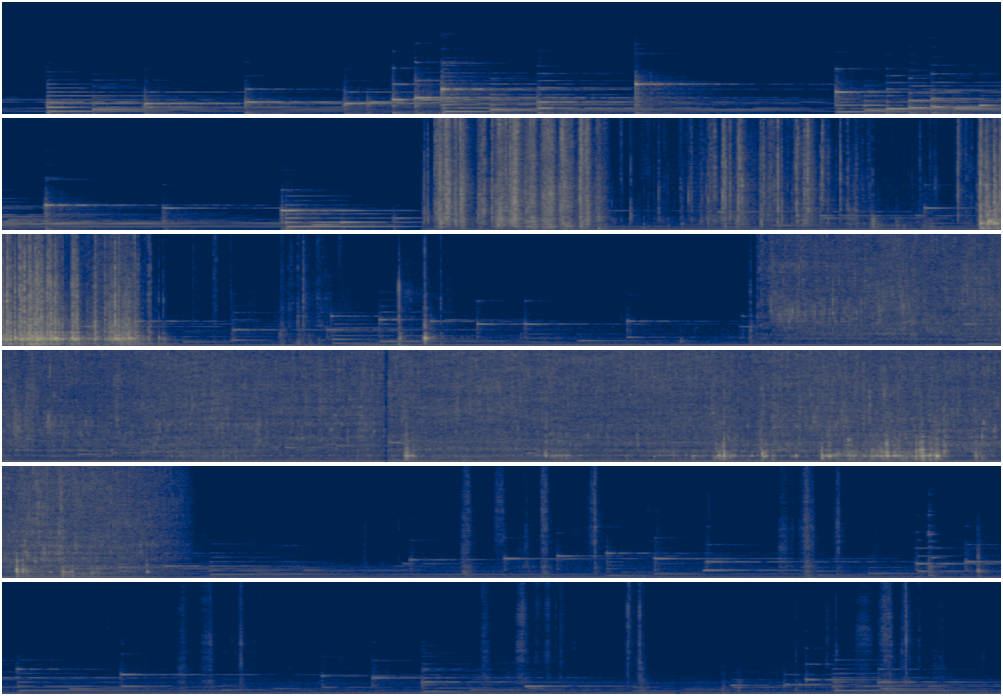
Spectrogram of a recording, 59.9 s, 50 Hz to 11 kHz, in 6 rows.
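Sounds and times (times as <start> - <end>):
dense irregular crackling: 14.2 - 21.6
quiet music: 14.2 - 59.9
utensil clinking and tapping: 15.8 - 21.7, 24.0 - 24.5, 31.4 - 41.7
food sizzling in pan: 27.6 - 41.8.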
